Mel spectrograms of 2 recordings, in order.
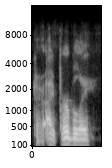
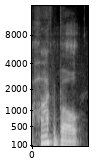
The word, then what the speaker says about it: hyperbole: 10 years ago because when i read it i thought hyper bowl must be one of those stupid american sports things oh it's it's it's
